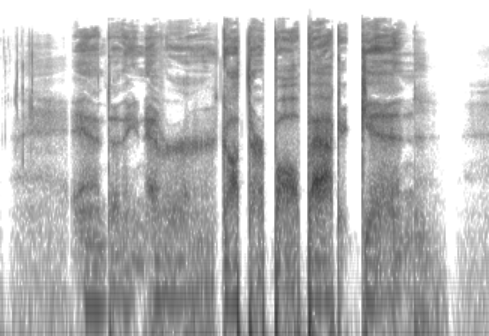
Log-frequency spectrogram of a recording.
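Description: A man's voice whispering and making wordless spooky vocal noises, in several short stretches with pauses between, after a quiet first second.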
